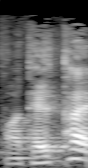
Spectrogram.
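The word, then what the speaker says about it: Δ: 이때 이거 길이 분의 이거 길이 B를 구해보면 요거 길이를 우리가 보통 델타 X라고 그래요. 요거를 델타 Y라고 하거든요. 삼각형이라고 적어놓고 읽기를 델타라고 읽어.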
